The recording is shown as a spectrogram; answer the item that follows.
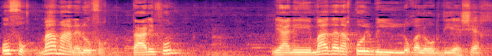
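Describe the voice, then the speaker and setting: A man from Bangladesh, a visiting sheikh urging students in a classroom lecture, quizzing them with repeated questions and halting often to restart. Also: fairly high pitch, lively intonation. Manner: halting, many pauses and restarts.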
